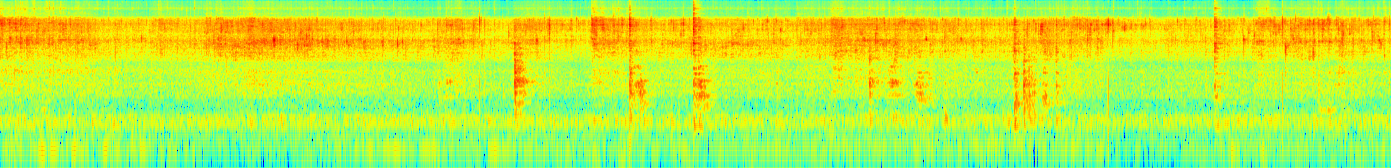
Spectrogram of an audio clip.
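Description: Batter-coated eggplant slices shallow-frying in hot oil in a metal pan: a steady sizzle, with a metal spatula clicking and scraping against the pan several times as the slices are turned over.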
